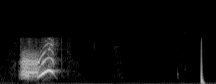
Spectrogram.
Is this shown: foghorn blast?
no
